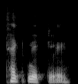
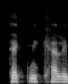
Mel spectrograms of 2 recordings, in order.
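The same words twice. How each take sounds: First: The vowel before the ending is dropped. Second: The vowel before the ending is pronounced. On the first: The speaker calls it right. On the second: The speaker calls it wrong.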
